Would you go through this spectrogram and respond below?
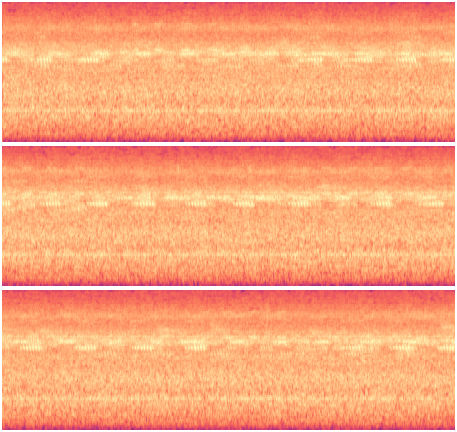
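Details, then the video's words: Bell cricket singing at night as it gradually grows brighter toward dawn: a high, shimmering pulsed trill repeating steadily within a dense insect chorus, with a faint constant low tone underneath. "bell cricket Cry of falling insects"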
